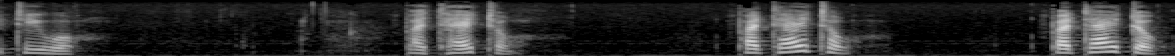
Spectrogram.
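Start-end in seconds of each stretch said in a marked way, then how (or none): 2.0-5.8 Potato with a plain British ending. Shown as a demonstration. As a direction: end Potato without rounding the lips. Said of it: "That is British English".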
